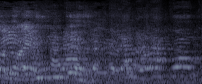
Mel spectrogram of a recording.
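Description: Speech only: several people talking over one another in a large room.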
